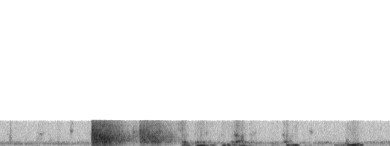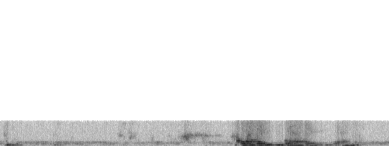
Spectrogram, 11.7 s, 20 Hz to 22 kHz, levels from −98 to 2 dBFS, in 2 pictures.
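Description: Speech clip marred throughout by tandem speech coding: nothing above 3.8 kHz, with roughness and warble beyond what one coder gives, which fits G.729A twice then G.726 at 24 kbit/s. At 8.51 to 8.57 s a very faint, discrete copy arrives 715 ms late, most likely an echo leak rather than room reverberation.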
